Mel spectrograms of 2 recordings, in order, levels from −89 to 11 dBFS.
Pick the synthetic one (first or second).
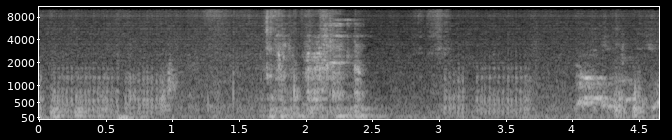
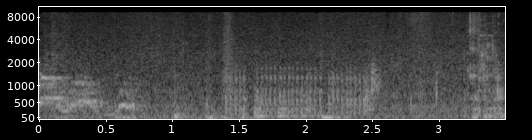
first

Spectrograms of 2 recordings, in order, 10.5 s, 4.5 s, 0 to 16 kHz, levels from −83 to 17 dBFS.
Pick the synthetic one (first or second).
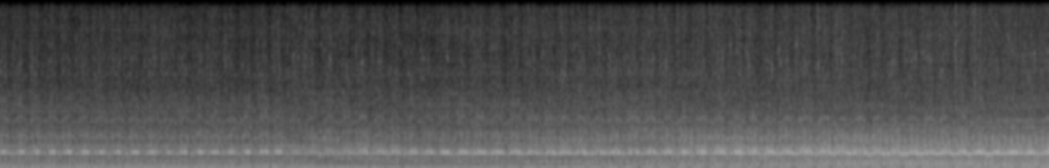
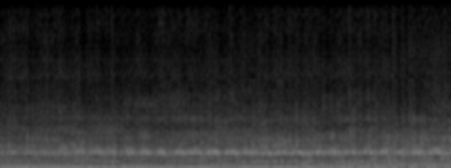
second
